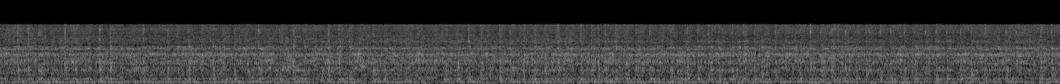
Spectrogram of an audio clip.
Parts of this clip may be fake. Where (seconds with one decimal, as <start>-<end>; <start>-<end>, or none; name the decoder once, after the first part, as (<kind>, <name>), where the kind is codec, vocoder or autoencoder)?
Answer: 4.3-4.9 (vocoder, Vocos)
